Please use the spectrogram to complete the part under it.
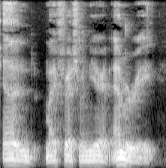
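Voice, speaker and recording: With a steady, mellow bass voice at a moderate pace, a man in his thirties from the Bahamas, an actor guest, shares his story thoughtfully in an interview. He laughs easily and corrects himself often, and the recording has a roomy echo.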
